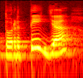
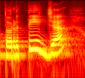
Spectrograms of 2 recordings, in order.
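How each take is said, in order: First: The double L sounds like a y. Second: The double L sounds like a j. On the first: "com sons de I" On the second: "ou de J"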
